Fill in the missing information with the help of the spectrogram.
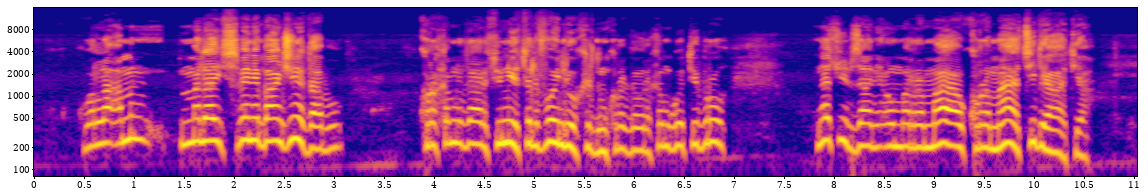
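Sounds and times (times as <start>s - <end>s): man talking loudly: 3.9s - 6.9s, 7.8s - 10.6s.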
